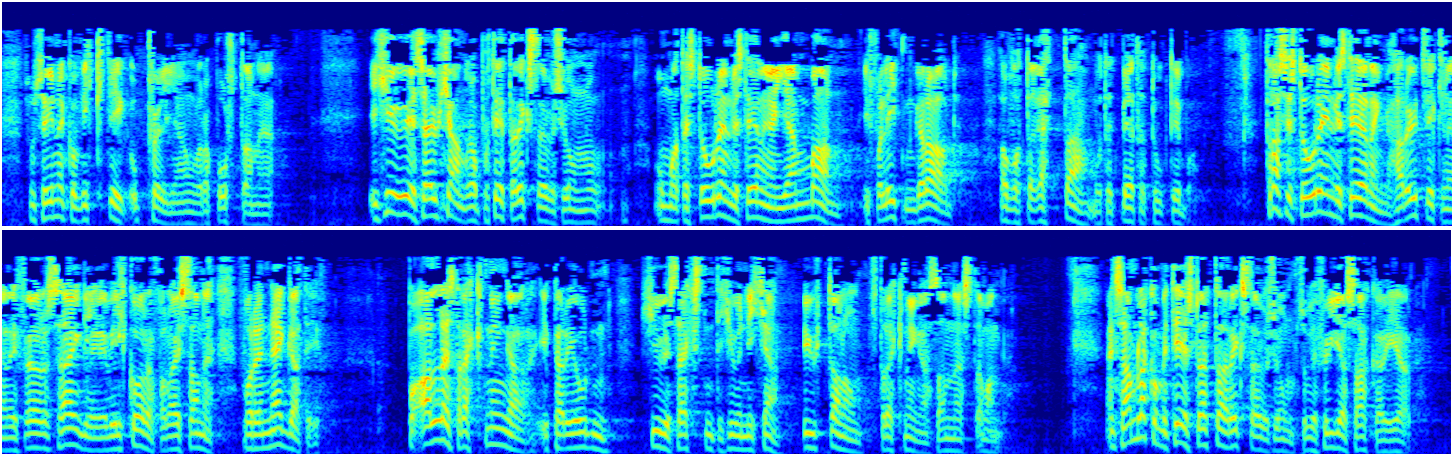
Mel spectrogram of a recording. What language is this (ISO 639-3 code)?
nno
